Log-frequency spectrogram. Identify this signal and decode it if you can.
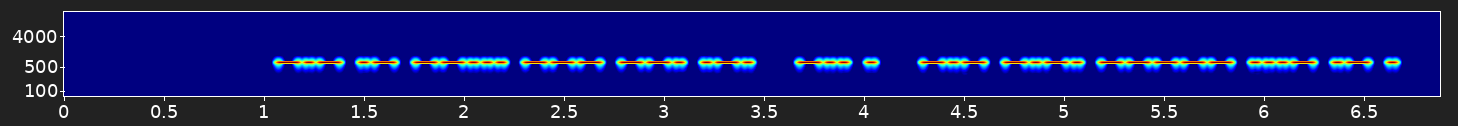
Morse code, heard as a keyed tone, about 36 wpm, 700 Hz. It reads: KA7OGR DE KC0VAE
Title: USA Callsign DE Callsign - 6 Characters - 35wpm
